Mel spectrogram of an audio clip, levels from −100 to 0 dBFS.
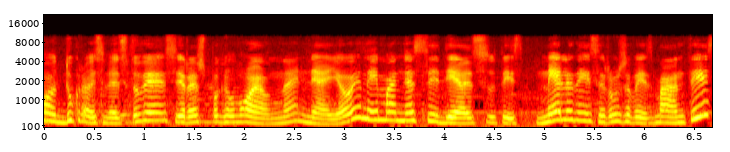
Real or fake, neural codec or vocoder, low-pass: fake; vocoder, 48 kHz, 128 mel bands, Vocos; 9.9 kHz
